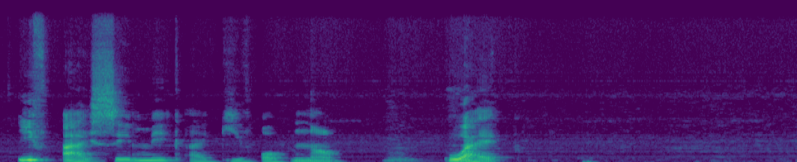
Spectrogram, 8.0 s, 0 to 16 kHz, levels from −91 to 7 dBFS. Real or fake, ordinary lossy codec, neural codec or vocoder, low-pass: real; none; none; 14.4 kHz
